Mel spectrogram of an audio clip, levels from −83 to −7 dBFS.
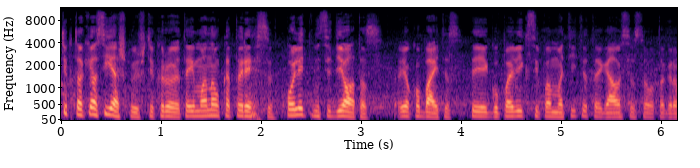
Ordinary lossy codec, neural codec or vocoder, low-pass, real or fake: MP3, 48 kbps; none; 10.8 kHz; real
